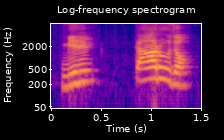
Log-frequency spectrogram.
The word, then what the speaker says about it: 밀가루: 밀까루죠? 밀가루 밀가루를 안 해요.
